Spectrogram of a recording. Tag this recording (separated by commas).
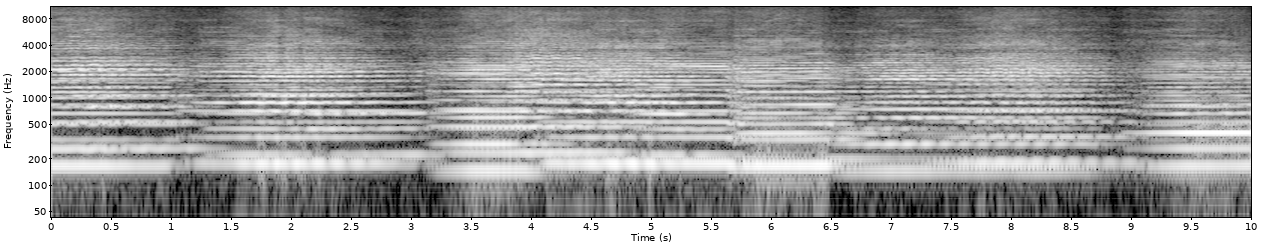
Musical instrument, playing cello, Music, Cello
